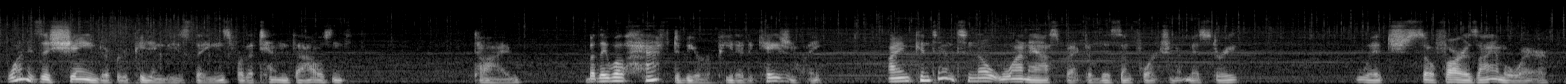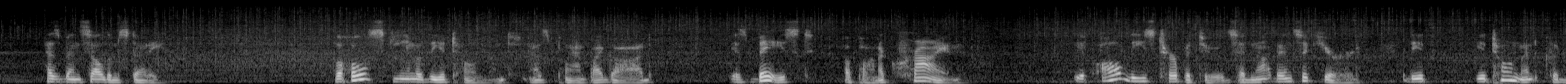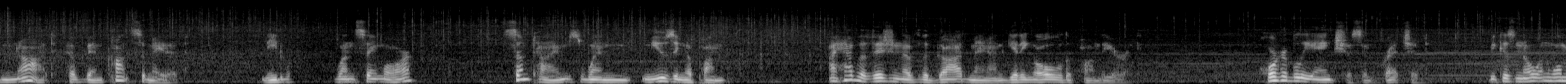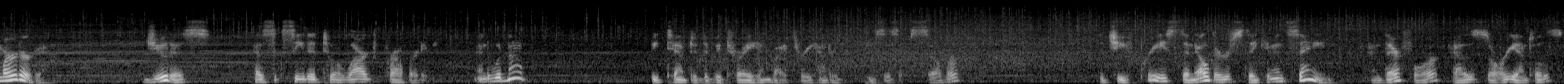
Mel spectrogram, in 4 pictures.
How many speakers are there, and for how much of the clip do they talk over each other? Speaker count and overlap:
one, no overlap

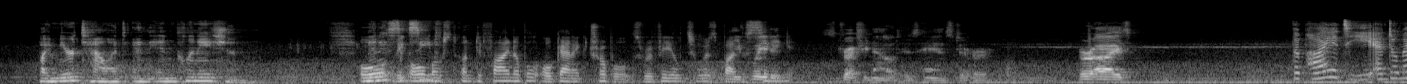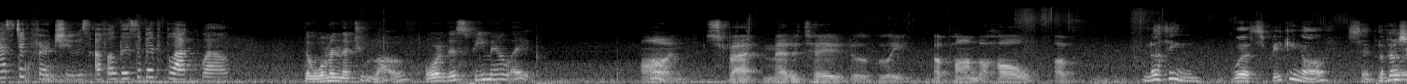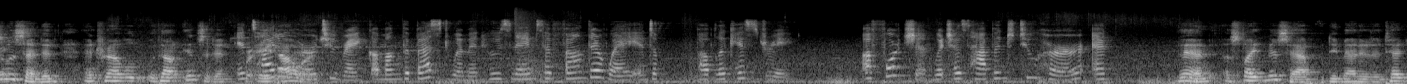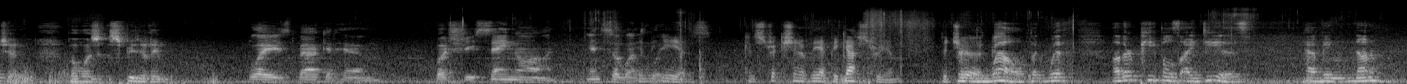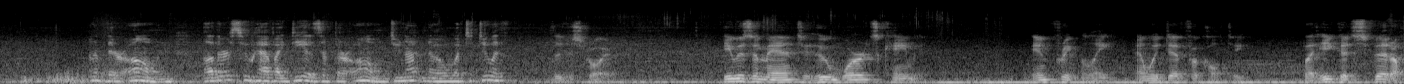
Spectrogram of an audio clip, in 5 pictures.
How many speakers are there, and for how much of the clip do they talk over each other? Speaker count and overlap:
eight, about 7%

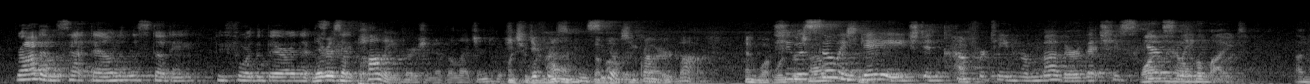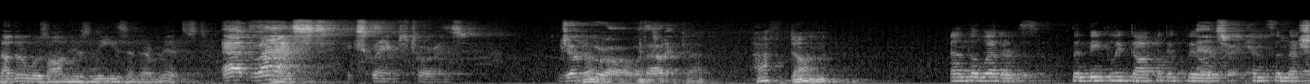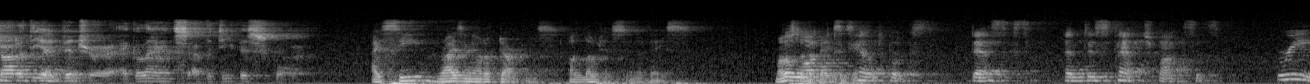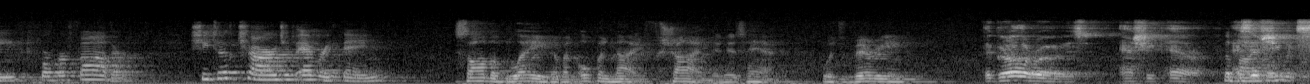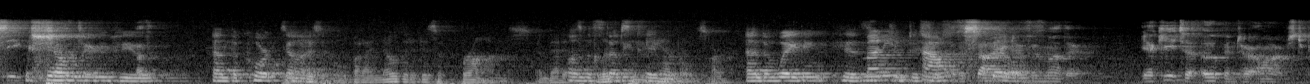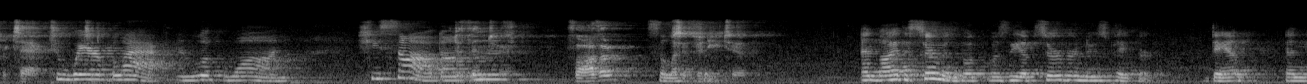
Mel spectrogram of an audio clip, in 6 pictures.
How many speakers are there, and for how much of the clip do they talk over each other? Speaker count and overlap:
six, about 25%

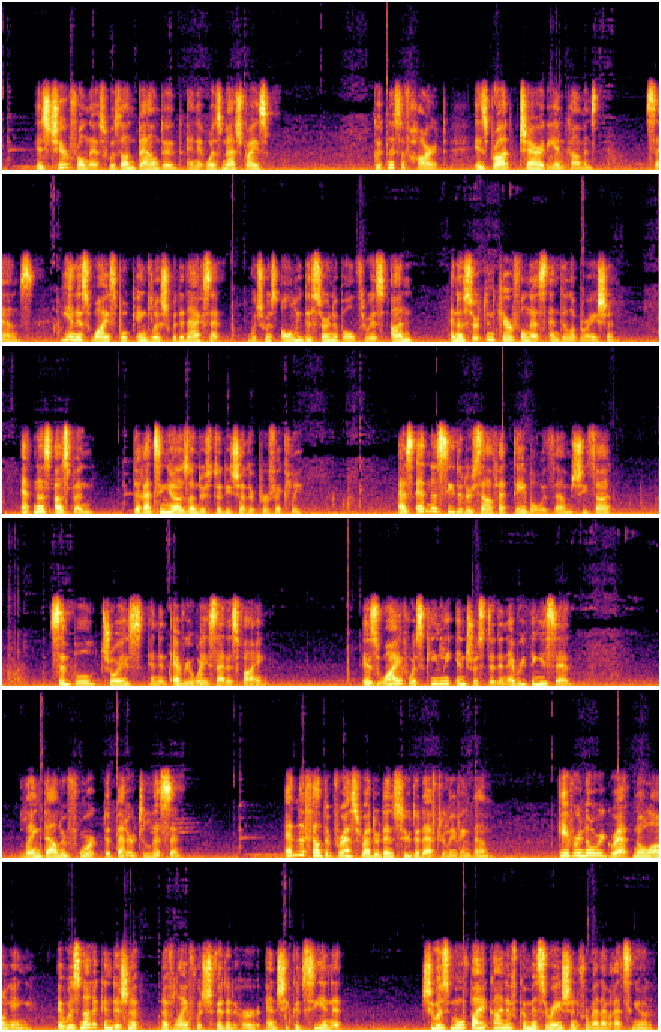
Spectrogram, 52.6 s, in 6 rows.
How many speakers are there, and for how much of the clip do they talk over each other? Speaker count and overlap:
one, no overlap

